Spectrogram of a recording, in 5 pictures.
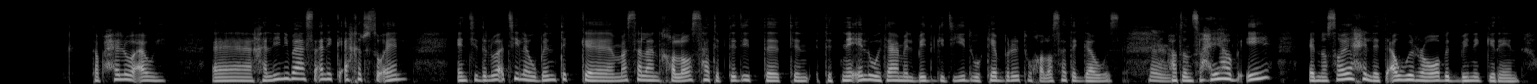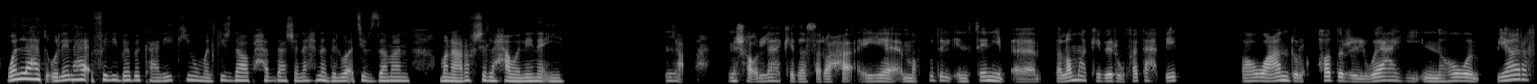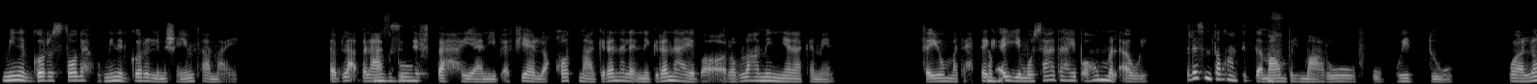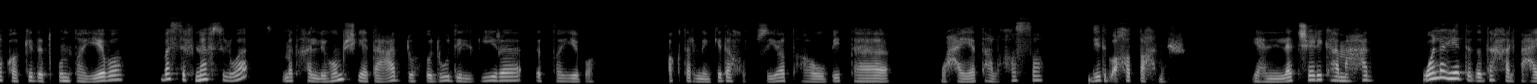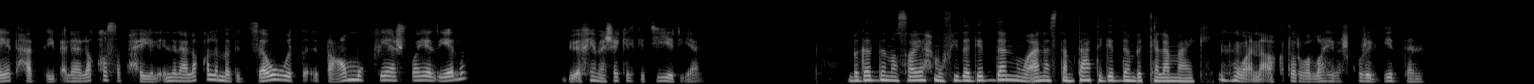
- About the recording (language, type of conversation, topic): Arabic, podcast, إيه الحاجات اللي بتقوّي الروابط بين الجيران؟
- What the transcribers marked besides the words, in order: tapping; chuckle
